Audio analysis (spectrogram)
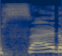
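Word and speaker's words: said: एंड एस ए आई डी क्या पढ़ेंगे इसको सेड पढ़ेंगे इसको सैड मत पढ़िएगा सेड पढ़ेंगे क्योंकि ए आई का ए उच्चारण होता है।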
